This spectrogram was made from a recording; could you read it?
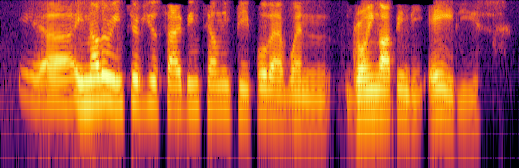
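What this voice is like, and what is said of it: Mexican-accented English. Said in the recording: “I have an accent. I'm from Mexico.”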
